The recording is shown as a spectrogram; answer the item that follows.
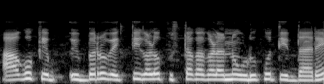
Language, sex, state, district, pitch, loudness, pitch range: Kannada, female, Karnataka, Bangalore, 225 Hz, -11 LUFS, 215-240 Hz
